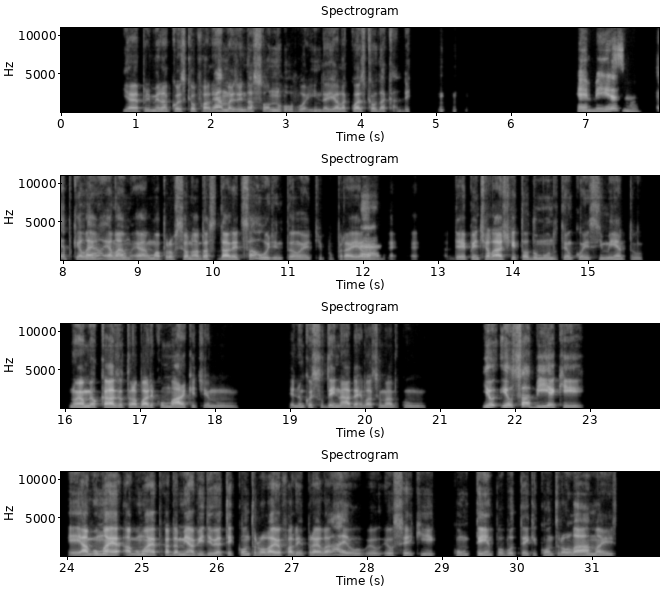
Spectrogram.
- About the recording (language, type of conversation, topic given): Portuguese, podcast, Qual pequena mudança teve grande impacto na sua saúde?
- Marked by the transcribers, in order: laugh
